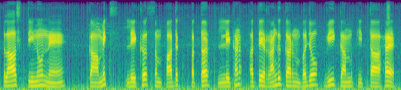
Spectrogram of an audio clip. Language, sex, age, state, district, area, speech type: Punjabi, male, 30-45, Punjab, Kapurthala, urban, read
